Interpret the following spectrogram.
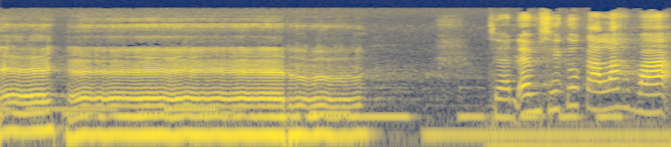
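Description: Live campursari music: a singer holds one long note over sustained keyboard chords, breaks off about two and a half seconds in, then starts a new wavering phrase over a deep held bass note.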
